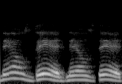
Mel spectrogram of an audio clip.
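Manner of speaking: tearful, shocked crying out. Retelling telling people at a table about a death: retelling own crying words. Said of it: "And I started crying".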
